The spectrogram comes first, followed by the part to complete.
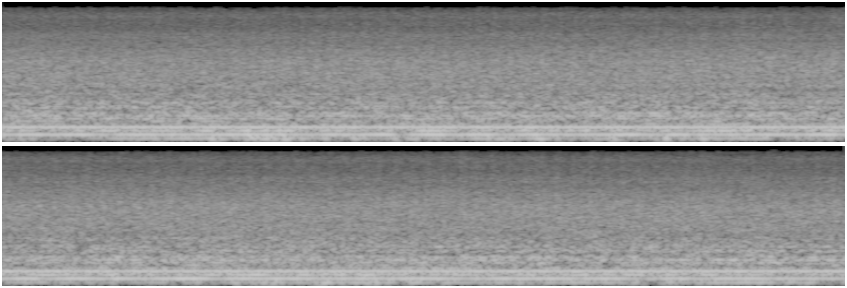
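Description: Steady low hum with an even hiss, unchanging throughout, like a running fan or appliance motor.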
